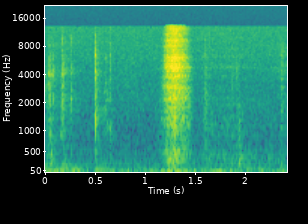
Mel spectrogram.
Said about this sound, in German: Muss mal eben ganz kurz schreiben.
